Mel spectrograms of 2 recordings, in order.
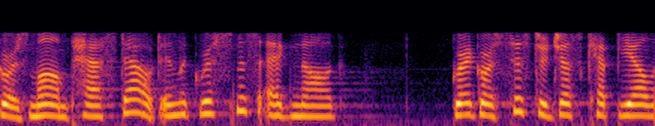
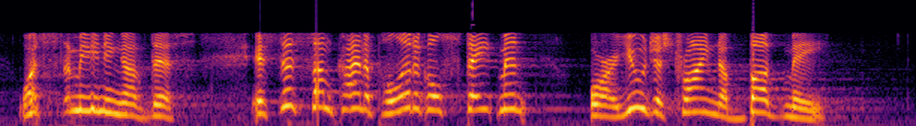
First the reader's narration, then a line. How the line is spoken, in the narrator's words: Gregor's dad was really mad and yelled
